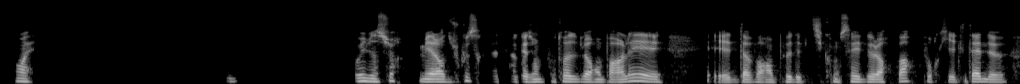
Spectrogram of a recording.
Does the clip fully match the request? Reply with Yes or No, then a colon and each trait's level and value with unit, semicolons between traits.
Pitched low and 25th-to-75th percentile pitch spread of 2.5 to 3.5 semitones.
Yes: low, 120 Hz; average, 2.9 semitones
